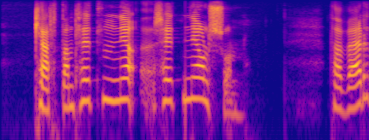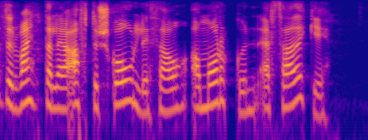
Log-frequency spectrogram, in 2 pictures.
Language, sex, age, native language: Icelandic, female, 50-59, Icelandic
